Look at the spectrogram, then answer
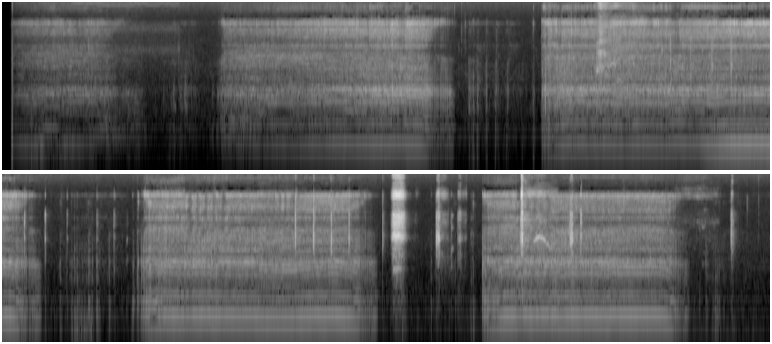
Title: my mom snoring aggressively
